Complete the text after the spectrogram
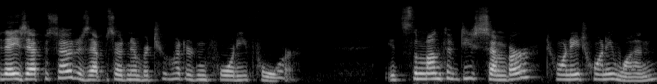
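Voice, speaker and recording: At a moderate pace, a woman speaks with an unremarkable speaking voice and a fairly high pitch that moves with ordinary variation. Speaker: podcast host. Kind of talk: podcast intro.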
